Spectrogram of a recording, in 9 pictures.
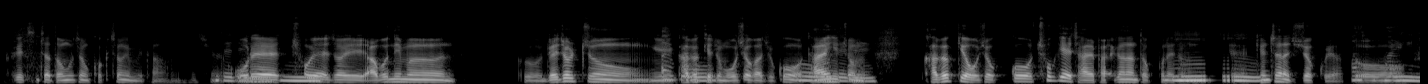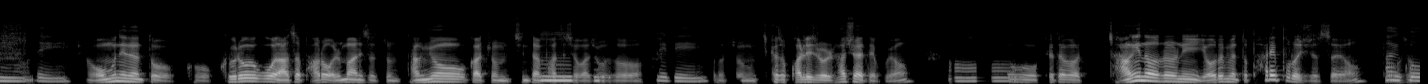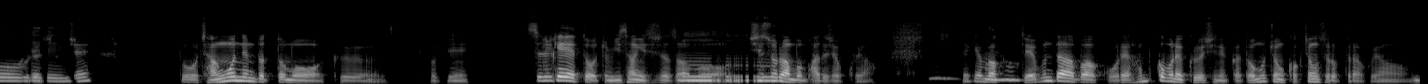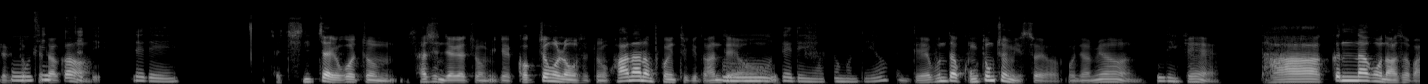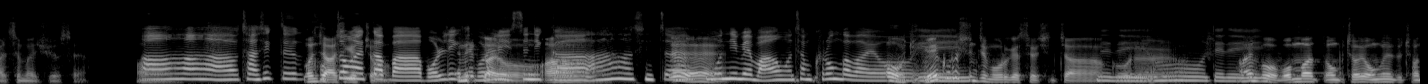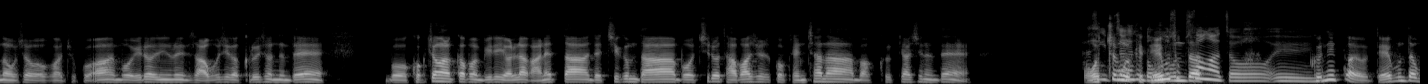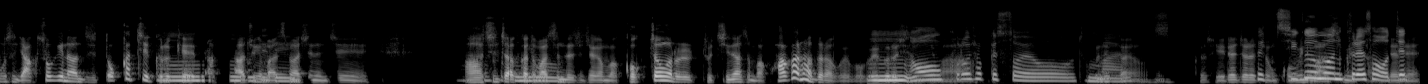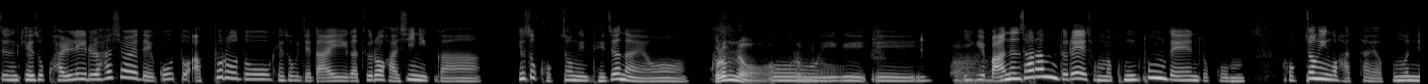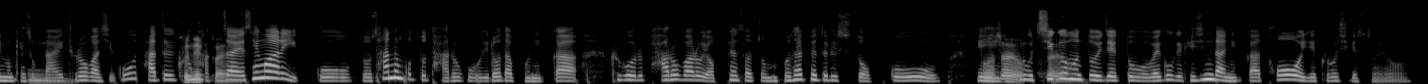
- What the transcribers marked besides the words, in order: other background noise; tapping; gasp; other noise; tsk
- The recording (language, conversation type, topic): Korean, advice, 부모님의 건강이 악화되면서 돌봄 책임이 어떻게 될지 불확실한데, 어떻게 대비해야 할까요?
